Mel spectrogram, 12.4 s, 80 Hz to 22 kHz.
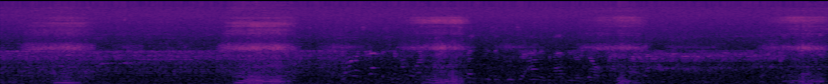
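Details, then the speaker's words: A mother snoring in her sleep at 11:42: steady snoring with regular rough, fluttering breaths about every 2.7 seconds, roughly 22 a minute, over low room noise. "Well, there it is, Mom snoring."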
